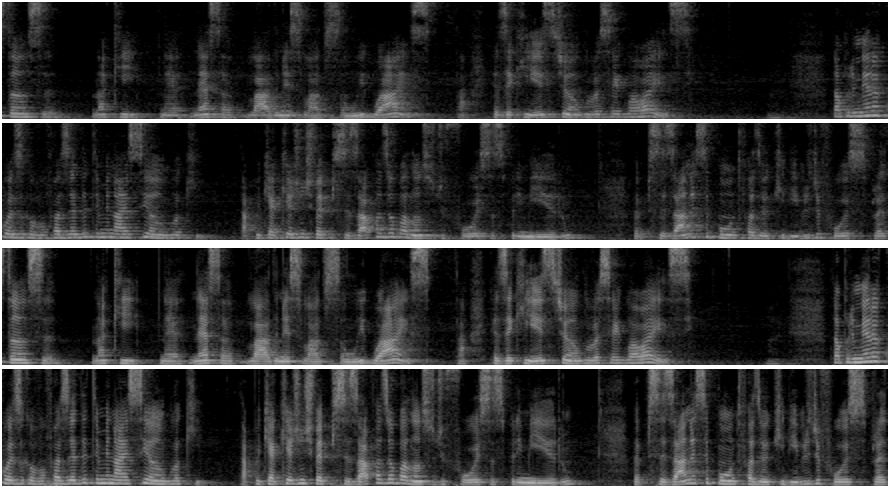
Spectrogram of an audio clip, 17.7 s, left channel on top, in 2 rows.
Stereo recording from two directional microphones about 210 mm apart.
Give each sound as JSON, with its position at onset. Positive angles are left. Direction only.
{"t": 0.0, "sound": "a woman's voice", "side_deg": -55}
{"t": 8.3, "sound": "a woman's voice", "side_deg": -55}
